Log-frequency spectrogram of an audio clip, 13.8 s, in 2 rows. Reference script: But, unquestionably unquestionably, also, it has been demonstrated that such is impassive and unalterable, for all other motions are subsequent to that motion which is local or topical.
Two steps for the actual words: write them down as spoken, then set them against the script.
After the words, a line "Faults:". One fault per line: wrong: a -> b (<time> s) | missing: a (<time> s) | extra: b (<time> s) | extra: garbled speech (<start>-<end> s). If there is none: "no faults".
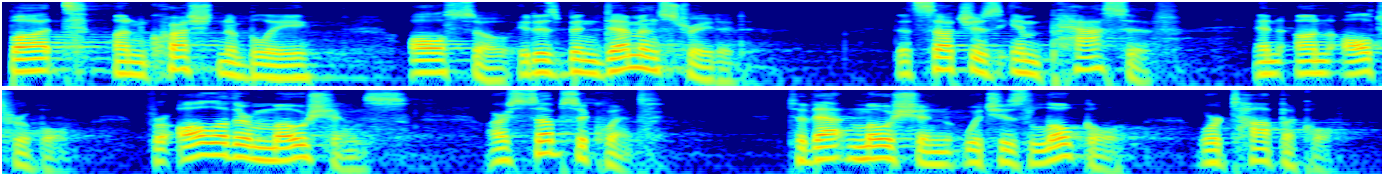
But, unquestionably, also, it has been demonstrated that such is impassive and unalterable, for all other motions are subsequent to that motion which is local or topical.
Faults:
missing: unquestionably (1.6 s)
